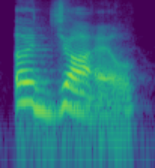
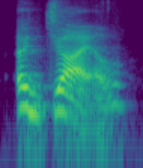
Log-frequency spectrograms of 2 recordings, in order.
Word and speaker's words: agile: In British accent, we pronounce it as agile. Let's try it. Agile. One more time. Agile. While in American accent, sedangkan di aksen Amerika, we pronounce it as agile. Agile. Agile. Okay, in British, agile. In American accent, agile.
